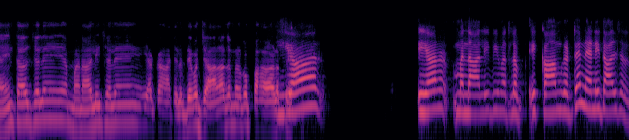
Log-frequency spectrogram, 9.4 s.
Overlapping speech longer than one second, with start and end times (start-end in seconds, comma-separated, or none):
none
